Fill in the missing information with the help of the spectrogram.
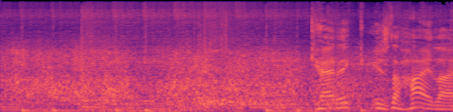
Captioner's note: jet whooshing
